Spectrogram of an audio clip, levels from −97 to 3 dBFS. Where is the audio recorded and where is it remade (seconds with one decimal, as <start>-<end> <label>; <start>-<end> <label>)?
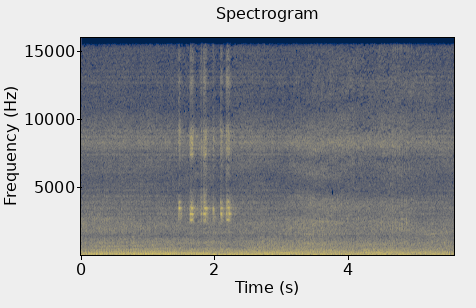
0.0-3.3 remade; 3.3-5.0 recorded; 5.0-5.6 remade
